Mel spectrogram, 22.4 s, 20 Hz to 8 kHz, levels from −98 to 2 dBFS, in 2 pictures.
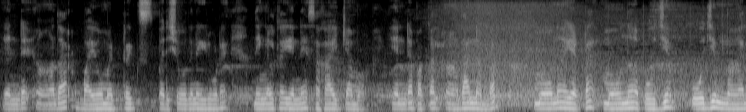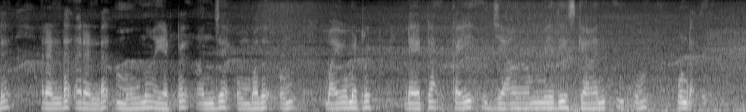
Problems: background sounds at intervals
